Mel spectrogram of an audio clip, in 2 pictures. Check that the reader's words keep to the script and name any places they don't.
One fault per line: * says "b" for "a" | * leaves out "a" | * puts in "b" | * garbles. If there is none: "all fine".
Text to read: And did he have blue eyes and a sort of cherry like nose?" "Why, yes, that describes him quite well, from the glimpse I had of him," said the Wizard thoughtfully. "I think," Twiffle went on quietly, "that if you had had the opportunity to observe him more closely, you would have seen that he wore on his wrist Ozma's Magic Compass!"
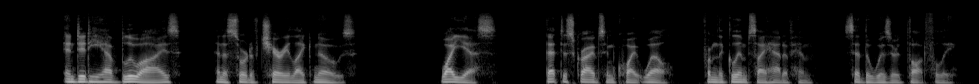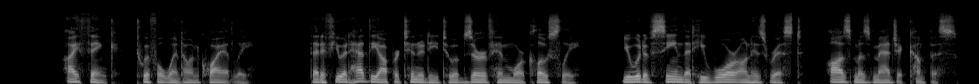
all fine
